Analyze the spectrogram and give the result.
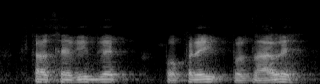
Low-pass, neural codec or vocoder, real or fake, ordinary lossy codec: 10.8 kHz; none; real; Opus, 16 kbps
